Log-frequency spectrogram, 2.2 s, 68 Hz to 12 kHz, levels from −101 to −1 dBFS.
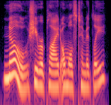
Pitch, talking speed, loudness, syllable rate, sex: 195 Hz, 135 wpm, -17 LUFS, 4.4 syllables/s, female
